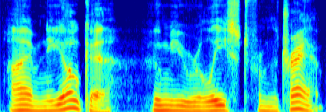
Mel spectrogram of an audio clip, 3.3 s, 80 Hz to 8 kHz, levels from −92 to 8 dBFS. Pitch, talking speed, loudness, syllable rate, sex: 135 Hz, 165 wpm, -15 LUFS, 4.5 syllables/s, male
